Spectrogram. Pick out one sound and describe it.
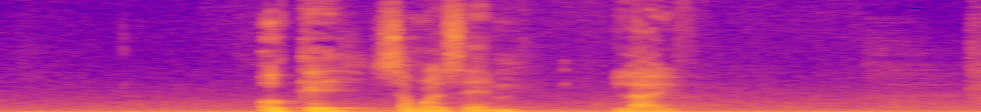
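A young man speaks briefly with animation, close by.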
